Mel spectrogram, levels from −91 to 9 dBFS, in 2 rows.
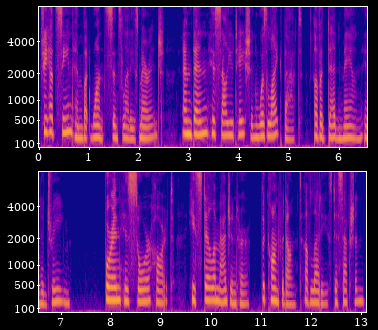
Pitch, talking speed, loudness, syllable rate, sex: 205 Hz, 170 wpm, -22 LUFS, 4.7 syllables/s, female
